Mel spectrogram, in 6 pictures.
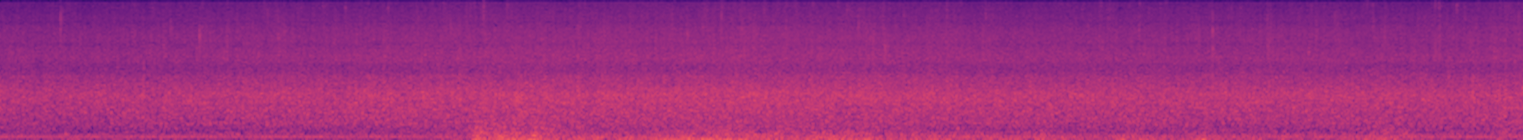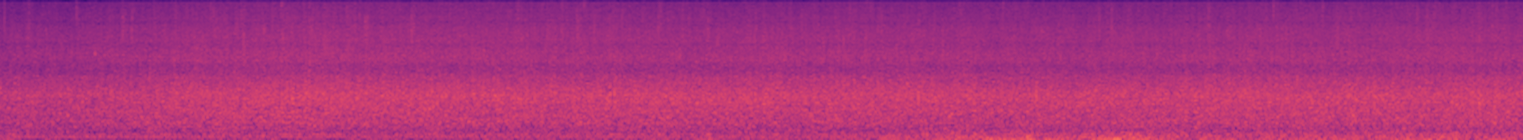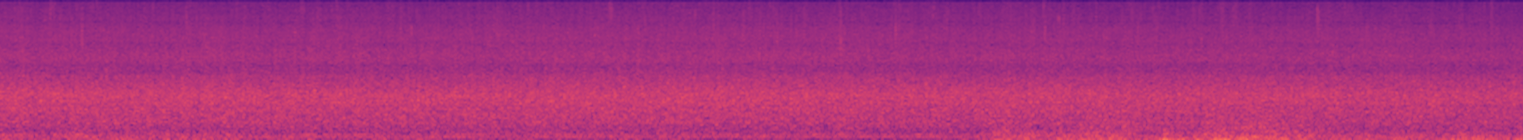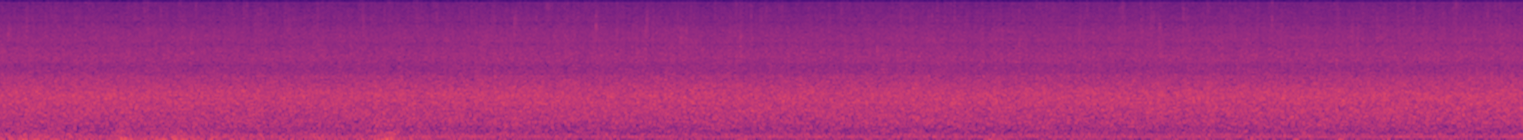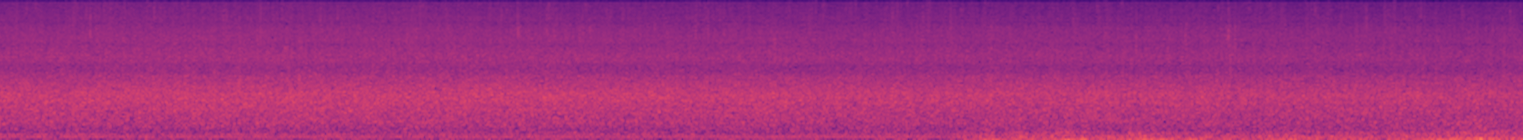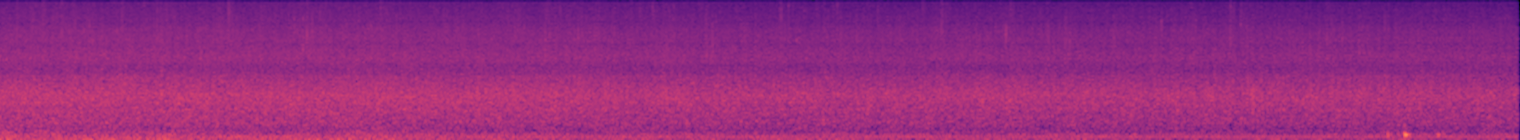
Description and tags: Rain with distant storms
Rain with a distant storm approaching or leaving.
Rain, ambiance, fall, water, storm, thunder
